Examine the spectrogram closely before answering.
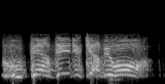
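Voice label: French tank damaged mood low; War Thunder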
